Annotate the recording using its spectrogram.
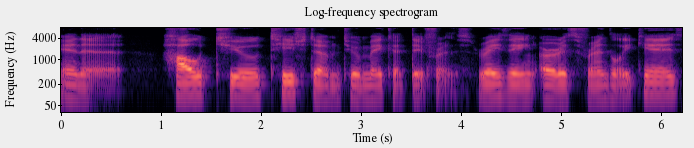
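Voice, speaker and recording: The speaker is a man. He has a Chinese accent. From China. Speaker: graduate student. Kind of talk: class presentation. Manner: halting, with fillers.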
